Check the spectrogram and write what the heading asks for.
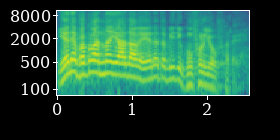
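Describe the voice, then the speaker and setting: A man giving a devotional sermon, telling stories and swinging between loud rises and quiet drops. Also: high voice, a little fast, in a large hall. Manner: storytelling, lively rises and drops in loudness. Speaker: preacher.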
